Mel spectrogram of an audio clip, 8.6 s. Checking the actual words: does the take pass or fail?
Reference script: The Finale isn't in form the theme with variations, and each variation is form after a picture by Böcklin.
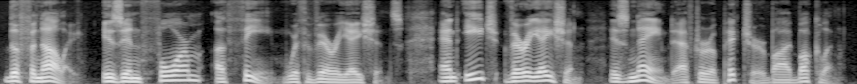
fail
